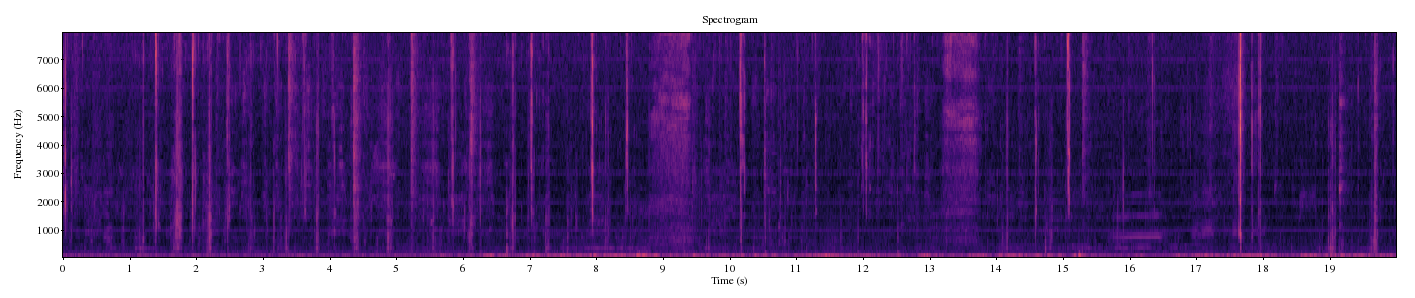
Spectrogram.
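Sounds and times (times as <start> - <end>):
person chewing crunchy food: 0.0 - 18.2, 18.9 - 20.0.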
